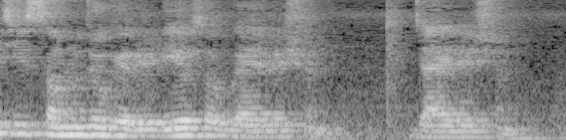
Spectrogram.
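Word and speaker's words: gyration: अभी गायरेशन बोला जाता है मेरे से, क्यों? क्योंकि पहले में गायरेशन बोला था, फिर पता चला कि जाइरेशन बोला। ओके, दोनों प्रोनाउंसिएशन है एक्चुअली तो, ओके, बट मेजरली अभी जो चल रहा है दैट इज द जाइरेशन।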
